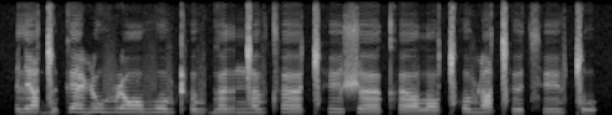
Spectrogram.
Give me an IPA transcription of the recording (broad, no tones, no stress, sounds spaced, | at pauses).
lʲ ɑ ɡ͡ǀ ʉ k ɛː ɳ u v ɭ ɔː v o v ʈʰ ɵ v ɡ œ r ŋ͡ǀ œ v tʰ œː ǀʰ yː ʃ œː kʰ œː lˠ o ǀʰ o v ɳ ɑ ǀʰ ʉ t͡sʰ yː v ǀ u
